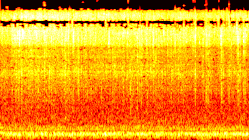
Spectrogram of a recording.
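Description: Ahi tuna steak searing in oil in a frying pan over high heat, sizzling with a steady hiss and small crackles.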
